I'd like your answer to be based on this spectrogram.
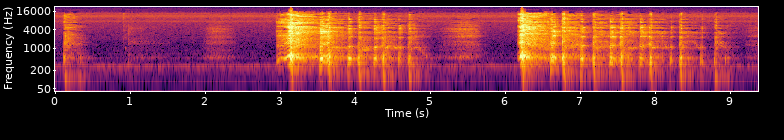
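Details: Adult still coughing three weeks after a chest infection: two harsh bouts of repeated coughing, a lingering post-infectious cough.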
